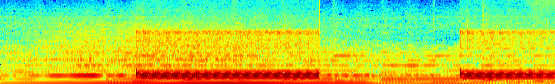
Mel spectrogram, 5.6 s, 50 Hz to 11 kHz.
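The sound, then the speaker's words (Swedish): A telephone call to Bengt rings out with no answer on Friday 22 March 2013, long steady ringback tones repeating over a low, humming drone, with no voices. “Fredagen den 22 mars 2013 slutar Bengt plötsligt att svara i telefon.”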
